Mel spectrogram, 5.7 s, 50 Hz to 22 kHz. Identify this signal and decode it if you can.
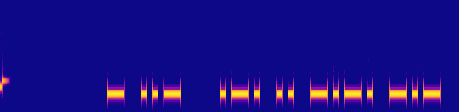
Morse code, heard as a keyed tone, about 17 wpm, 700 Hz. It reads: TU RICK
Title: K1USN SST QSO Practice - 17wpm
